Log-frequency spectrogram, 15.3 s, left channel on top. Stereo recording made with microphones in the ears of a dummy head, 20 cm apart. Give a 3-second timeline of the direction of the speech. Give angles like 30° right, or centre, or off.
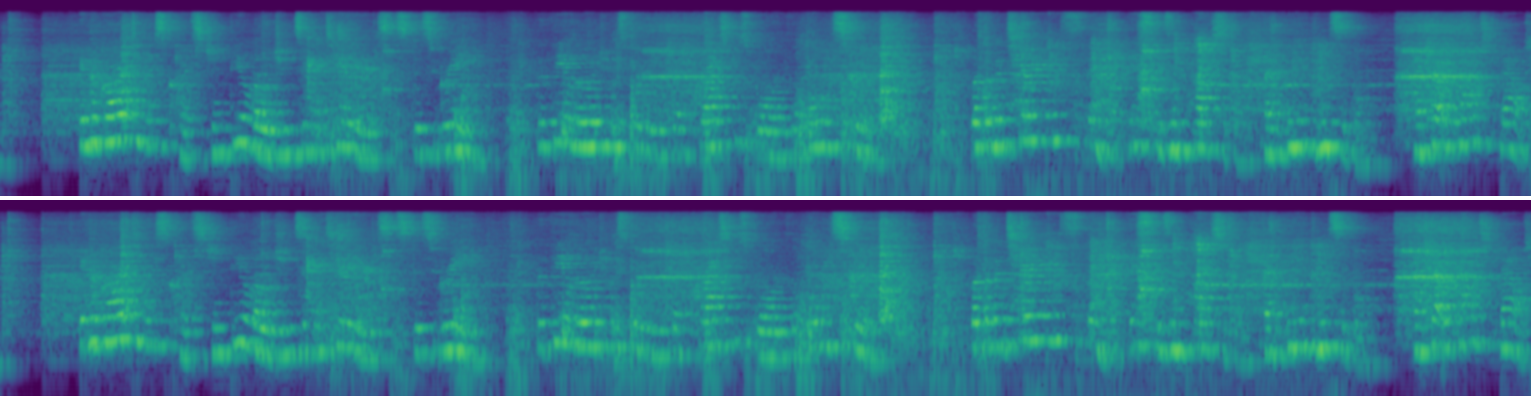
30° left, centre, 20° right, 40° right, 50° right.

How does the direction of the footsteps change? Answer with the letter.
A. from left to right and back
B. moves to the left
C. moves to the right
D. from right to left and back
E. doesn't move
D.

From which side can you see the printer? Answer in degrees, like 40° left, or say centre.
30° right.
